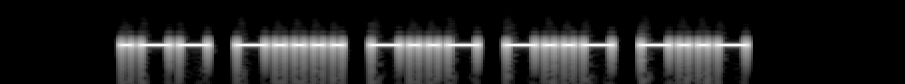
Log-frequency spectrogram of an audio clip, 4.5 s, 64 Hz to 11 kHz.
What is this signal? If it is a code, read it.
Morse code, heard as a keyed tone, about 25 wpm, 700 Hz. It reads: W6XXX
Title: USA Call Signs - 5 Characters - 4x Character Spacing - 25wpm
